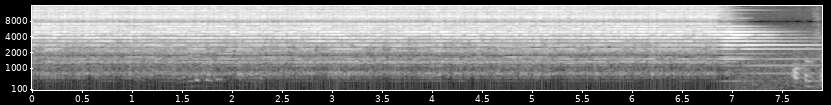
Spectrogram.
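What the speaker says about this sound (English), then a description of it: "the second bell will get ring and the bell time is going to be 7 seconds of time" A timer-controlled electric college bell rings loud and continuous for about seven seconds, a steady metallic clang that cuts off abruptly, leaving a quiet room with a faint rustle.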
